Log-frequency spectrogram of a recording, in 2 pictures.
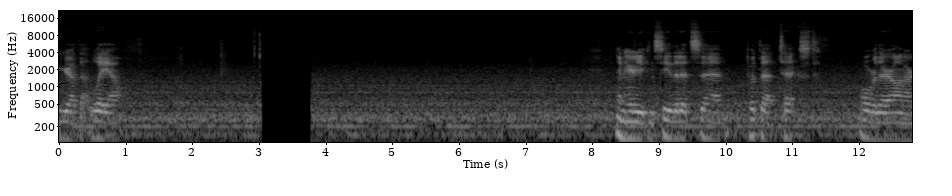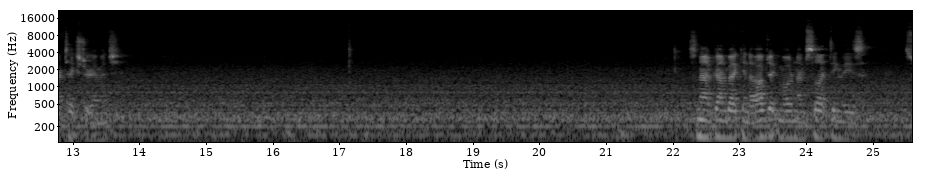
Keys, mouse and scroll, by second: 2.4-3.5 middle drag, 3.5 right click, 6.3-8.8 middle drag, 13.6 right click, 13.8-15.5 middle drag, 16.0-17.0 drag, 17.1 click, 18.9-20.2 drag, 20.2 alt+h, 20.8 right click, 22.4-25.1 right drag, 24.8 shift+h.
